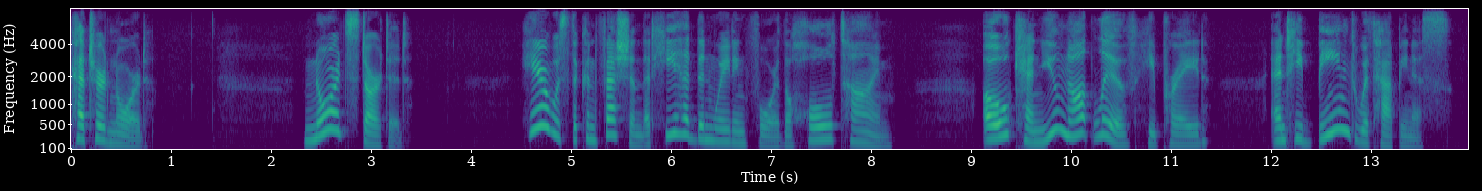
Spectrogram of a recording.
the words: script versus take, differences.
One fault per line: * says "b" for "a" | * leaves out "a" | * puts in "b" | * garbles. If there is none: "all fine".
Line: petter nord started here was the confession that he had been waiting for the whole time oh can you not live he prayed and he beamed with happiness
* puts in "nord"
